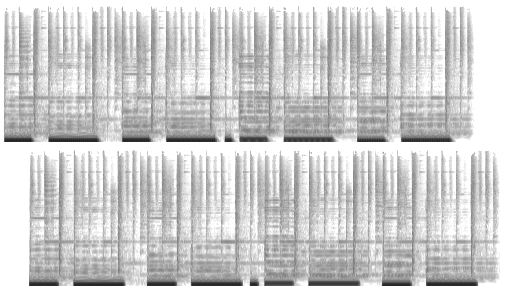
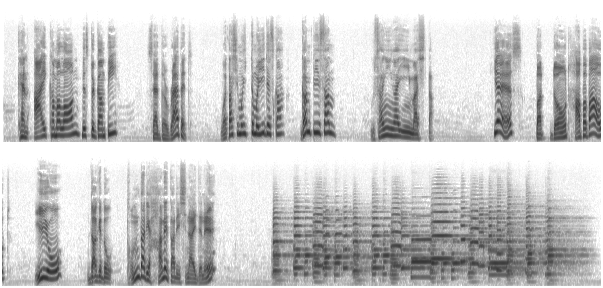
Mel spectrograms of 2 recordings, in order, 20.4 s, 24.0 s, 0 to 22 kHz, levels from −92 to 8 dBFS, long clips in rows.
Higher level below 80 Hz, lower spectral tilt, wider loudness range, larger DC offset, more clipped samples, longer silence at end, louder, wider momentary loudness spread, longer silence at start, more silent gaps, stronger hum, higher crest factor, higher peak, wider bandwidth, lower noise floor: first, -14 dBFS vs -64 dBFS; about the same, -5 dB/octave vs -5.5 dB/octave; about the same, 5 LU vs 5 LU; neither; neither; first, 0.7 s vs 0.3 s; about the same, -17 LUFS vs -19 LUFS; about the same, 9 LU vs 11 LU; second, 0.05 s vs 0.3 s; first, 9.44-10.75 s vs none; neither; second, 10 dB vs 18 dB; about the same, -4 dBFS vs -2 dBFS; about the same, 12.5 kHz vs 13 kHz; second, -40 dBFS vs -62 dBFS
